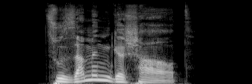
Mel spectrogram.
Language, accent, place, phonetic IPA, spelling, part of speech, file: German, Germany, Berlin, [t͡suˈzamənɡəˌʃaʁt], zusammengescharrt, verb, De-zusammengescharrt.ogg
- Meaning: past participle of zusammenscharren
